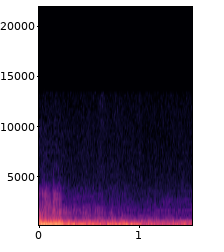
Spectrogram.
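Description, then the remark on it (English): A loud, deep rumble of thunder from an approaching storm rolls steadily for a moment, heavy in the low end, with no voices over it. “There is a storm coming.”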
